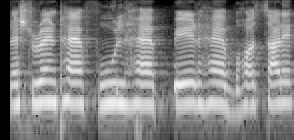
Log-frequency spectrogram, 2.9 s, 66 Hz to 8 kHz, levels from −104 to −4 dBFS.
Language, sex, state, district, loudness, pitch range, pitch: Hindi, male, Bihar, West Champaran, -16 LUFS, 220-235 Hz, 230 Hz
